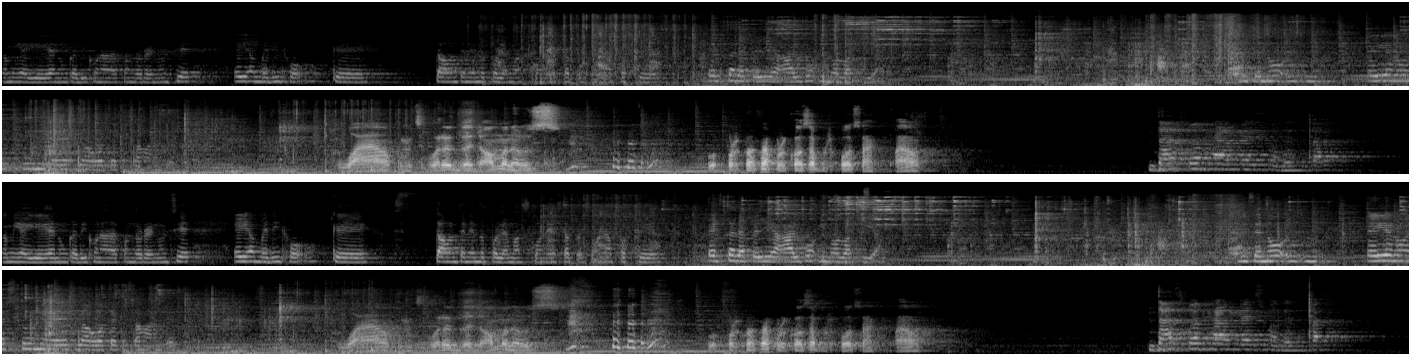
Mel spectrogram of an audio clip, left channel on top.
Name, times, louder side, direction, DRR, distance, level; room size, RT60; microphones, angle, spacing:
voice 1, 0.0-2.1 2.3-3.7 4.3-6.6 7.1-8.8 12.4-13.4 13.7-15.9 19.7-20.9, right 5 dB, 70° right, 10 dB, 0.5 m, -32 dB
Dog, 4.6-7.5 8.1-9.1 9.8-20.1, left 4 dB, 80° left, 1.1 m, -40 dB
sound 1, 5.6-16.9, right 5 dB, 45° right, 2.4 m, -35 dB
sound 2, 6.9-21.5, equal, 25° left, 2.9 m, -39 dB
voice 2, 17.4-19.7 21.1-23.3, left 6 dB, 65° left, 13 dB, 0.5 m, -23 dB
voice 3, 25.5-27.2, right 1 dB, 30° right, -3 dB, 3.0 m, -34 dB
18.0 x 10.0 x 7.4 m, 1.4 s
head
